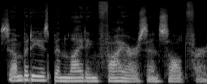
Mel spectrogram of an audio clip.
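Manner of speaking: ordinary delivery, nothing marked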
